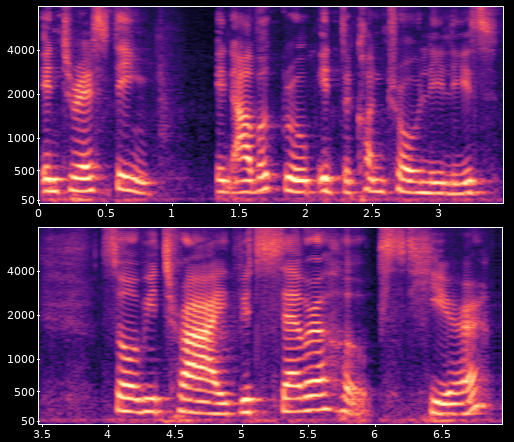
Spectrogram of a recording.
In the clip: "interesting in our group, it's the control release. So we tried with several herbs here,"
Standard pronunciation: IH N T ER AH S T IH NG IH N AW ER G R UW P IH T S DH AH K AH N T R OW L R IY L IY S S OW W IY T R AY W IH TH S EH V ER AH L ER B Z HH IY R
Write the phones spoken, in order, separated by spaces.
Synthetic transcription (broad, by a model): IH N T ER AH S T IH NG IH N AW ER G R UW P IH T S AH K AH N T R OW L L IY L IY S S OW W IY T R AY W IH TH S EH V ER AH L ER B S HH IY R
